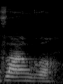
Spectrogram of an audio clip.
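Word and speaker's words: Van Gogh: in the western world most people say Vince and Von go so you you might be familiar with with that but I think it's pronounced and forgive me if I'm I've mistaken but I think it's Vincent vongo so um the reason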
